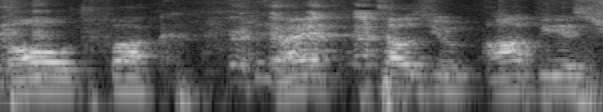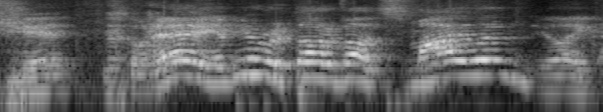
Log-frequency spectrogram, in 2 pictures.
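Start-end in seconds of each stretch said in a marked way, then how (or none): 3.8-5.7 mock-cheery therapist, high and loud; Doctor Phil. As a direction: pipe up with glib, obvious advice. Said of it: "some, like, Doctor Phil".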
